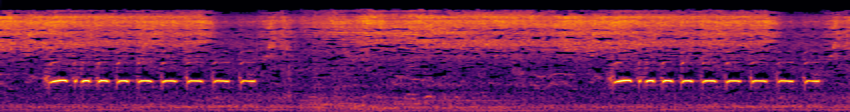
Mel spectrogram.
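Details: Young local zebra dove singing two long phrases of about eight rapid, even cooing notes each, separated by a pause of several seconds, with hissing background noise.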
